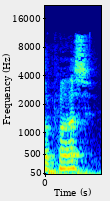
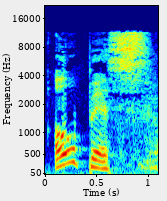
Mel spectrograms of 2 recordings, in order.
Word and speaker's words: Opus: Mr Holland's a puss I think you're mispronouncing that J oh am I yeah wait what I'm sorry that was a great movie by I believe that Mr Holland's Opus oh no it's pronounced opus okay okay I think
